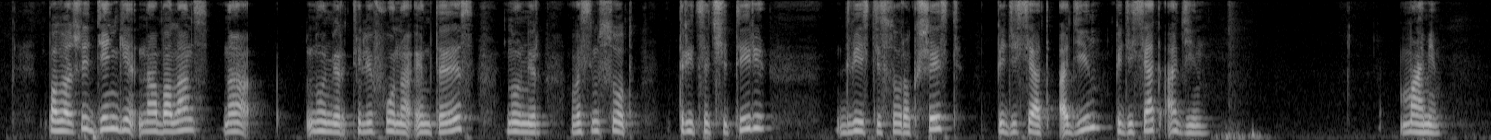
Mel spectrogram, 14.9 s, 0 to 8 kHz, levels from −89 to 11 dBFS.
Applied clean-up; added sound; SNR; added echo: none; none; none; none.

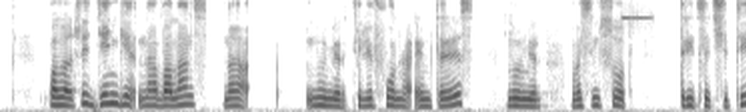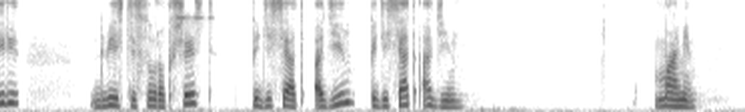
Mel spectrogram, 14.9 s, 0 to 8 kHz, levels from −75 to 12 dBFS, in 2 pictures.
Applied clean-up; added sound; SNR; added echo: neural diffusion model UNIVERSE++.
